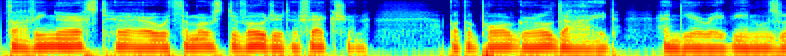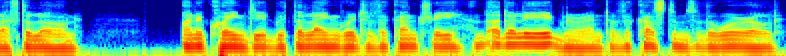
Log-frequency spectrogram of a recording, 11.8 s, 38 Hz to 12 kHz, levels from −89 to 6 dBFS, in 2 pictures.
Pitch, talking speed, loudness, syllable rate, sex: 100 Hz, 180 wpm, -18 LUFS, 5.6 syllables/s, male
